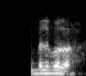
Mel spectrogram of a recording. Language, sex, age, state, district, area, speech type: Kashmiri, male, 18-30, Jammu and Kashmir, Anantnag, rural, conversation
